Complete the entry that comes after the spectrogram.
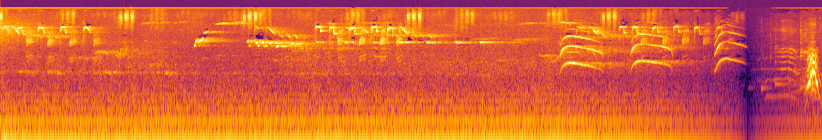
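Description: Faint birdsong: several small birds chirping and trilling, with a run of repeated rising-and-falling calls about two-thirds of the way through, over a low steady hum. It cuts off suddenly about a second before the end.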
